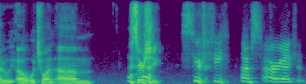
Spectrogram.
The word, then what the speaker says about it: Saoirse: How do you pronounce it, monkey? How do we? Oh, which one? Saoirse.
